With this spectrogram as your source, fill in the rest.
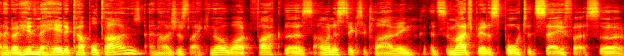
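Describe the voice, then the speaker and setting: At a fairly quick pace, a man speaks with medium pitch and ordinary pitch variation. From South Africa, Johannesburg. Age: 20s. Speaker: professional climber, Olympian. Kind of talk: casual interview chat. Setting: living room couch at home.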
